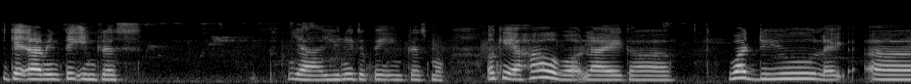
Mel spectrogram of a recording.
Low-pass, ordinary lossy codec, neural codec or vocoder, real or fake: 7.2 kHz; none; none; real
